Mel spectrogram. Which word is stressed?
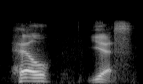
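Hell. The stress falls on the word hell. Hell is what the speaker believes in. The speaker calls it right. "Heaven, I'm not so sure about, but hell yes"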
